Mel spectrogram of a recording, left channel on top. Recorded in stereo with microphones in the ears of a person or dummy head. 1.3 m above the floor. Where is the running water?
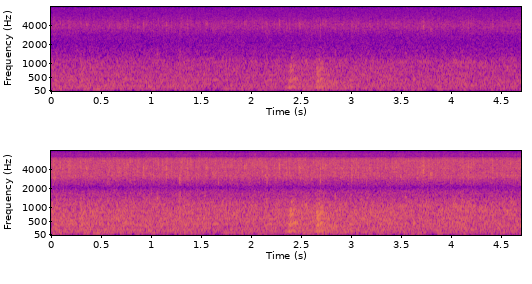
70° right (ahead or behind).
